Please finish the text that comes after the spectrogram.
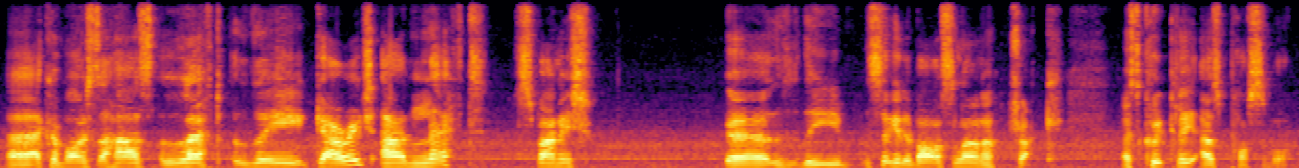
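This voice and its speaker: Excitable high-voiced male race commentator. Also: unhurried, a little hiss or hum. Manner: excitable, bursts into loud exclamations. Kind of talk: live esports racing commentary.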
